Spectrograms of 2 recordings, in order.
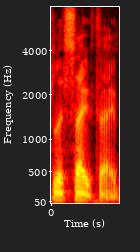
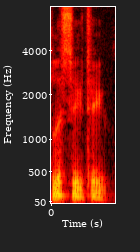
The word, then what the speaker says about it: Lesotho: It's e o th h o is yeah it as I say at the beginning it sounds like it's pronounced lassoto but it's pronounced lutu and apparently by looking I'm just trying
